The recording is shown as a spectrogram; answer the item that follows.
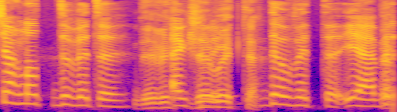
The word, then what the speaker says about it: de Witte: about it it's Charlotte D thewi yeah but it's a very Flemish name so so people from England or English speakers usually say the wit so it doesn't really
